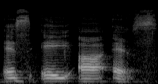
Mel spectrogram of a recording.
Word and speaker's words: SARS: does sars stand for the abbreviation s-a-r-s and in english we pronounce it sars so what does it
